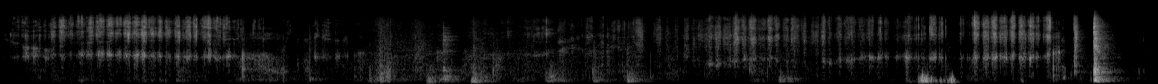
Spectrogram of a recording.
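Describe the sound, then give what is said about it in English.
Teeth being brushed with a toothbrush and toothpaste, with a steady wet scrubbing of bristles against teeth in quick back-and-forth strokes that swell and dip in loudness throughout. “I'm using a toothbrush and a toothpaste and a sound of my mouth.”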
